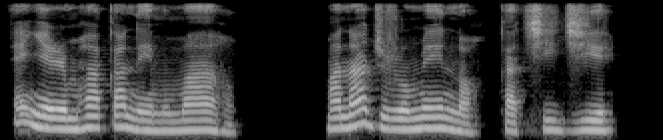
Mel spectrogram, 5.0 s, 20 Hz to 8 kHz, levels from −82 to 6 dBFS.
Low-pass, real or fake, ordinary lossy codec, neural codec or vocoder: 7.2 kHz; real; none; none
